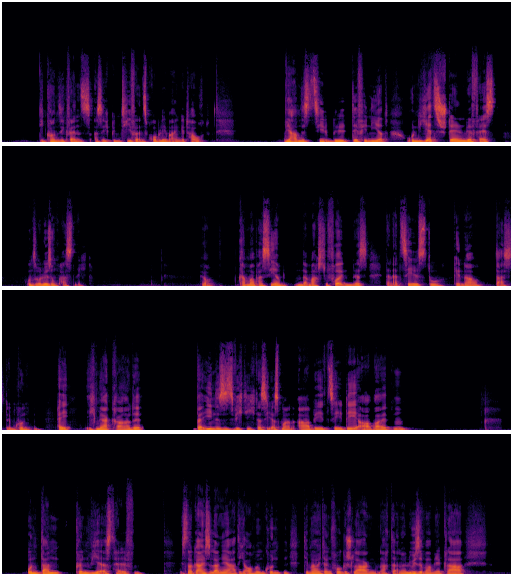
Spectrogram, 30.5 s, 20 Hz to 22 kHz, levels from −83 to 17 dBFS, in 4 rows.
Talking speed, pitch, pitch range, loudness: 170 wpm, 125 Hz, 115-140 Hz, -22 LUFS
